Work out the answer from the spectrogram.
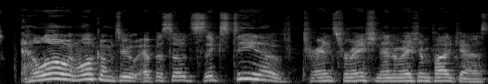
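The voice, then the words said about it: Announcer-style radio voice. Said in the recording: “Cue the radio voice.”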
